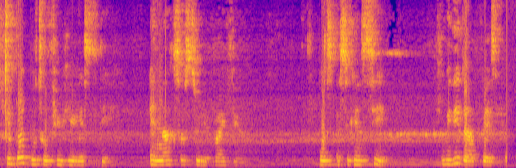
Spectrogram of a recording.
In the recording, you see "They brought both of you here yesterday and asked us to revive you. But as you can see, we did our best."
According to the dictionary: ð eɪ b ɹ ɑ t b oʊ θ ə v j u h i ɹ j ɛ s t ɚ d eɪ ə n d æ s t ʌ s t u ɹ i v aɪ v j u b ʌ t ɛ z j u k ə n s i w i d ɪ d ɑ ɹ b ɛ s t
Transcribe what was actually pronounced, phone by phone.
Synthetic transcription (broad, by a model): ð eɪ b ɑ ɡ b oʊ t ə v j u h i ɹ j ɛ s t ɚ d eɪ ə n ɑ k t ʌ s t u ɹ i v aɪ v j u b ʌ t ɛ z j u k ə n s i w i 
